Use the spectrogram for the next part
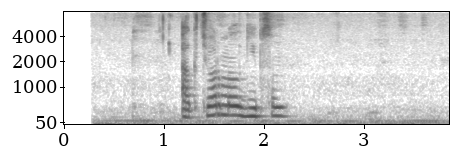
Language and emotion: Russian, neutral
